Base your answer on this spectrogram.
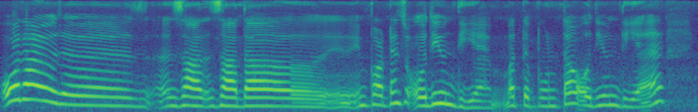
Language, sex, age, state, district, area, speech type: Dogri, female, 45-60, Jammu and Kashmir, Jammu, urban, spontaneous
